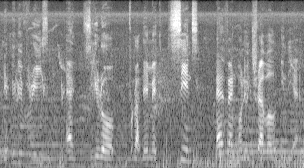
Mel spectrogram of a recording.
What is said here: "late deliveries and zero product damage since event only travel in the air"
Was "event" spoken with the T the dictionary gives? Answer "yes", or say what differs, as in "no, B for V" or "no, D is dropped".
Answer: no, T is dropped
